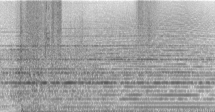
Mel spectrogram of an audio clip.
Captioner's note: electricity buzzing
